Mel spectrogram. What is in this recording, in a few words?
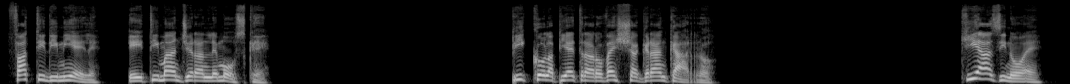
Italian proverbs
